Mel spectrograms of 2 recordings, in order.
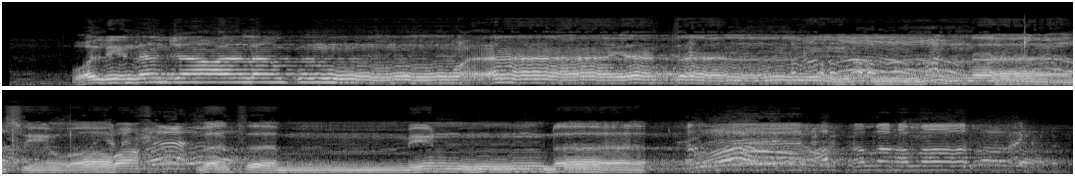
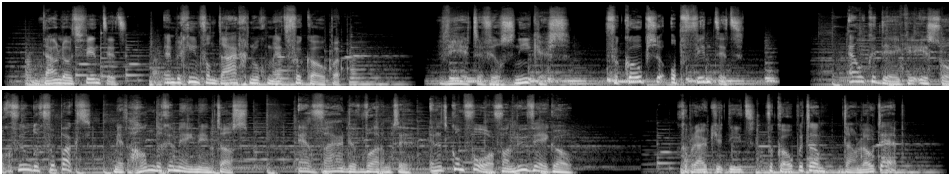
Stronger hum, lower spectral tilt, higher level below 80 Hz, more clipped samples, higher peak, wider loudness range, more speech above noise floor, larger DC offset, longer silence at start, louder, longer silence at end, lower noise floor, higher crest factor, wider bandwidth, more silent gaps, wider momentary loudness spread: neither; about the same, -6 dB/octave vs -5 dB/octave; second, -60 dBFS vs -30 dBFS; neither; about the same, -2 dBFS vs 0 dBFS; about the same, 3 LU vs 3 LU; about the same, 30 dB vs 32 dB; neither; first, 0.7 s vs 0.05 s; second, -19 LUFS vs -15 LUFS; about the same, 0 s vs 0.1 s; about the same, -47 dBFS vs -47 dBFS; about the same, 16 dB vs 14 dB; second, 10.5 kHz vs 18.5 kHz; second, none vs 4.14-4.22 s, 7.77-8.07 s; second, 7 LU vs 10 LU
